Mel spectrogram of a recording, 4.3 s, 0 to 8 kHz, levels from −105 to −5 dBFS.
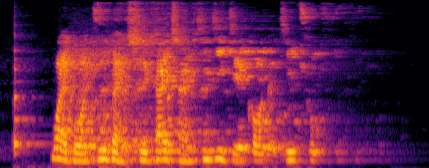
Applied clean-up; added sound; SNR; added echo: classical method WPE with log-MMSE.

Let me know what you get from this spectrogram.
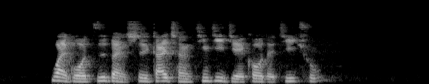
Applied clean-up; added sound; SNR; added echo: none; none; none; none.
